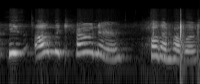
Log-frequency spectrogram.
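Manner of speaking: loud, urgent calling out; panicked shouting. Real, not acted. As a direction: shout in alarm at the loose fish. Fish flopping on counter.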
